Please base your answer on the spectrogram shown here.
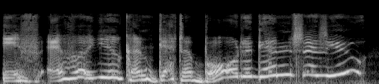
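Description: A half-crazed castaway sailor from a storybook. The voice is pitched very high and swings wildly, drawling slowly through wheedling, rambling seafaring dialect, by turns sly and childishly pious. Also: male voice, big pitch swings, a little mellow, husky, no room sound, clean studio sound, full character voice. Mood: sly, excited. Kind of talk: audiobook character voice.

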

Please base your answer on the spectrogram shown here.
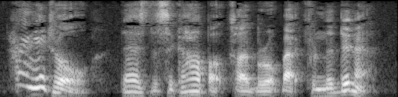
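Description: A polite elderly gentleman, thrown off balance, stammers and hesitates, as a man reading aloud puts him on. His voice leaps upward and wobbles across a wide range, a little husky. The recording sounds dull and lo-fi. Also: wildly swooping pitch, brisk, heavily acted. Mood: flustered. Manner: hesitant, stammering, rising to high pitch. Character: flustered elderly English gentleman, polite and bewildered.

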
